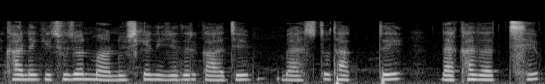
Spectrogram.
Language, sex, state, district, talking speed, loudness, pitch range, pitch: Bengali, female, West Bengal, Cooch Behar, 110 wpm, -20 LUFS, 210-230 Hz, 225 Hz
